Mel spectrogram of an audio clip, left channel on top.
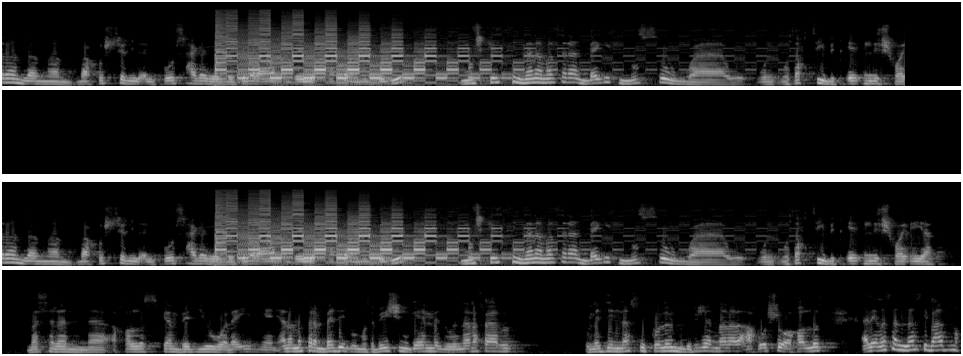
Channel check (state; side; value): drops out; left; at 9.1 s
